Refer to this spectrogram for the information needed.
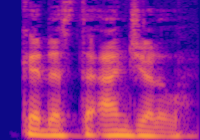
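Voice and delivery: ordinary delivery

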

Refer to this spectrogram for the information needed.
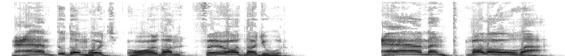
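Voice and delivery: high, slow relayed shout. A narrator's reading. Chief shouting the message on to the lieutenant. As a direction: pass the message on at full voice.

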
